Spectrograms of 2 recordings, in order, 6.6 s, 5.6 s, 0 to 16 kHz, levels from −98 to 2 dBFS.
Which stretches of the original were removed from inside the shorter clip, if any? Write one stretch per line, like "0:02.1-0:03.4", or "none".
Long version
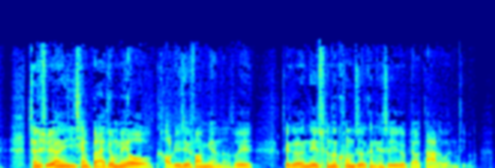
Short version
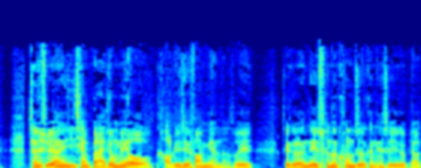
none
